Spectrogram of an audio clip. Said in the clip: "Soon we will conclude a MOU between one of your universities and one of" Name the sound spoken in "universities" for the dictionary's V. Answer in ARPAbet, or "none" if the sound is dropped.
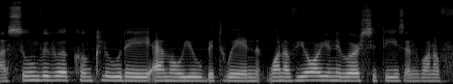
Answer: V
